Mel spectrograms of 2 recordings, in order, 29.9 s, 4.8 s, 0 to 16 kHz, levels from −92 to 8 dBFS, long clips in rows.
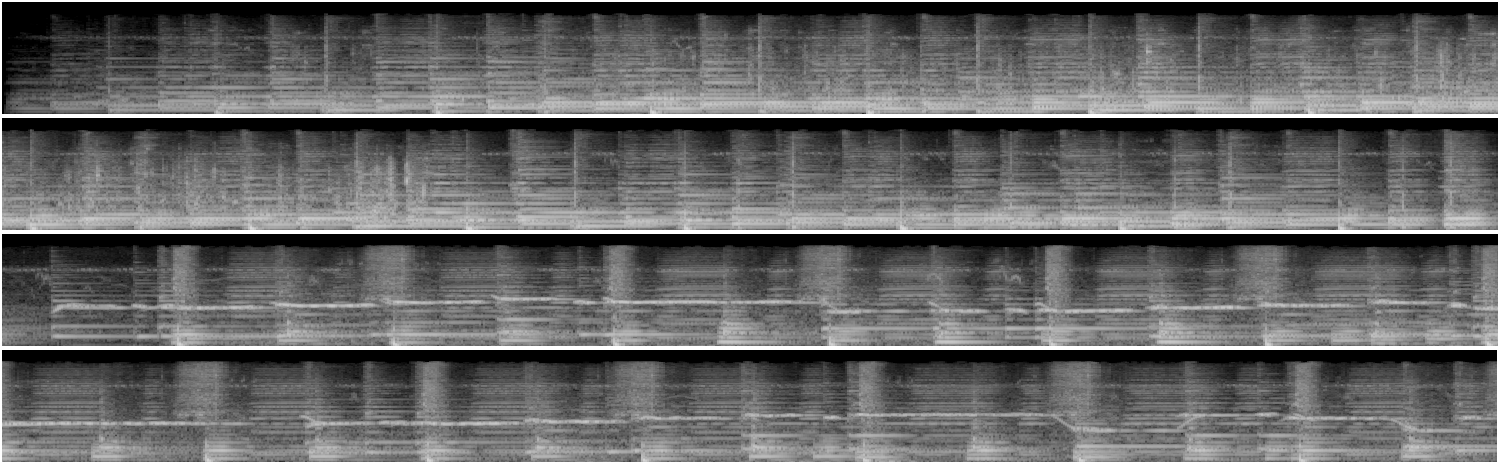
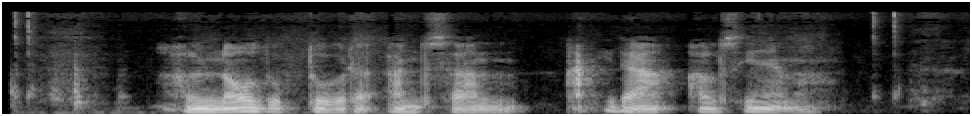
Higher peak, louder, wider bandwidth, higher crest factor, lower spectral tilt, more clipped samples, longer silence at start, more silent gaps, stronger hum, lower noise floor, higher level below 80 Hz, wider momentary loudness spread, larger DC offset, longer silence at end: about the same, -2 dBFS vs 0 dBFS; about the same, -19 LUFS vs -19 LUFS; about the same, 11 kHz vs 11.5 kHz; about the same, 16 dB vs 20 dB; about the same, -5.5 dB/octave vs -6.5 dB/octave; neither; first, 0.25 s vs 0.05 s; neither; neither; about the same, -40 dBFS vs -38 dBFS; first, -30 dBFS vs -38 dBFS; second, 6 LU vs 19 LU; neither; second, 0 s vs 0.75 s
